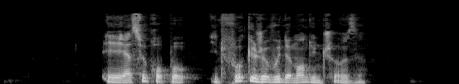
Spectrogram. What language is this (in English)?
French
